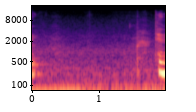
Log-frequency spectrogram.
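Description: A woman's speech: a word ending at the start, a pause with faint room noise and a soft breath, then her voice again near the end.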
